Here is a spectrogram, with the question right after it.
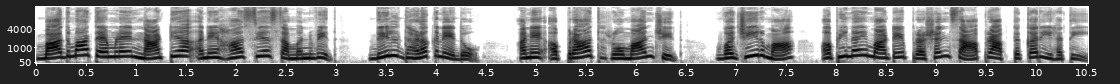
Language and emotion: Gujarati, neutral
